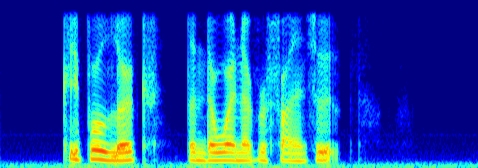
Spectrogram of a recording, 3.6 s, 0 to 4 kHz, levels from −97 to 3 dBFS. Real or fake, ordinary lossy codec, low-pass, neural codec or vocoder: fake; none; 3.6 kHz; autoencoder, 22.05 kHz, a latent of 192 numbers a frame, VITS, trained on many speakers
